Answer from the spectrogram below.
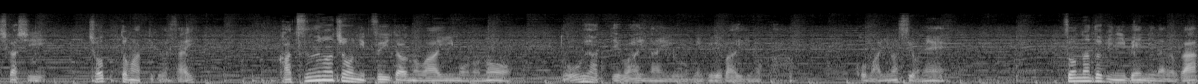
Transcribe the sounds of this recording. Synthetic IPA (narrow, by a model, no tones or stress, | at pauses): ɕi̥kaɕi | t͡ɕo̞t̪ːo̞mat̪ːe̞kɯ̟d̪asa̰i | kat͡sɨɯmat͡ɕo̞ːɲ̟it͡sɨit̪aɯno̞βaiːmo̞no̞no̞ | d̪̥o̞ːjat̪ːe̞βainaijo̞ːme̞ɡɯ̟ɾe̞baiːno̞ka | kʰo̞maɾʲimasɨjo̞ne̞ | sõ̞nːat̪̬o̞kʲiɲ̟ibẽ̞nʲinano̞ɡa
